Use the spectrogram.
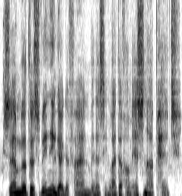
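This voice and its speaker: Grumpy sardonic town doc, swingy pitch, sharp voice, tv drama. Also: male voice, expressive, a little fast, breathy edge, full character voice. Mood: grumbling. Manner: dry, needling, blunt. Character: crusty, sardonic small-town doctor. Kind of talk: dubbed TV drama dialogue in German.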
